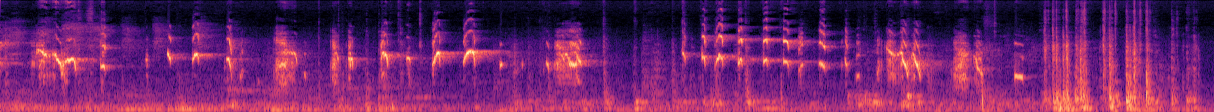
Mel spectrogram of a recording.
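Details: Chattering calls of two pet cockatiels: clipped chirps and squawks in irregular runs, ending in a harsher, noisier burst of sound.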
